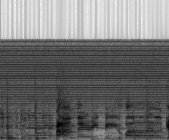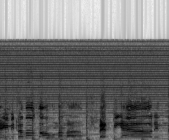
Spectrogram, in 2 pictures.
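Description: Live bluegrass band playing: a fiddle leads with sliding, bending notes over strummed acoustic guitar, mandolin chop and upright bass.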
